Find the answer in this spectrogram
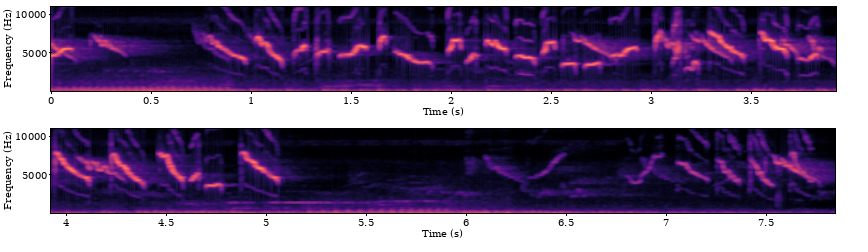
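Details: Wild white-eye song used as a lure to provoke other white-eyes to answer and sing: rapid high twittering of fast up-and-down chirps, continuous for about five seconds, a short pause, then more high twitters. Low rumbling background.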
